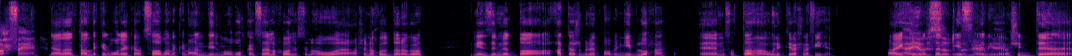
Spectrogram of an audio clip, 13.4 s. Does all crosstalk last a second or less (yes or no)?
no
